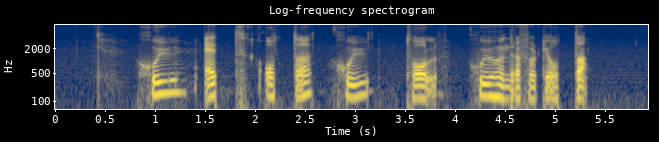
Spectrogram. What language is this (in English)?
Swedish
